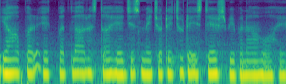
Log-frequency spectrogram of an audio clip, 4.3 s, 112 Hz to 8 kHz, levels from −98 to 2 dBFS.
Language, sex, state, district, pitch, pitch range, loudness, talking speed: Hindi, female, Arunachal Pradesh, Longding, 195 Hz, 185-195 Hz, -14 LUFS, 195 wpm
